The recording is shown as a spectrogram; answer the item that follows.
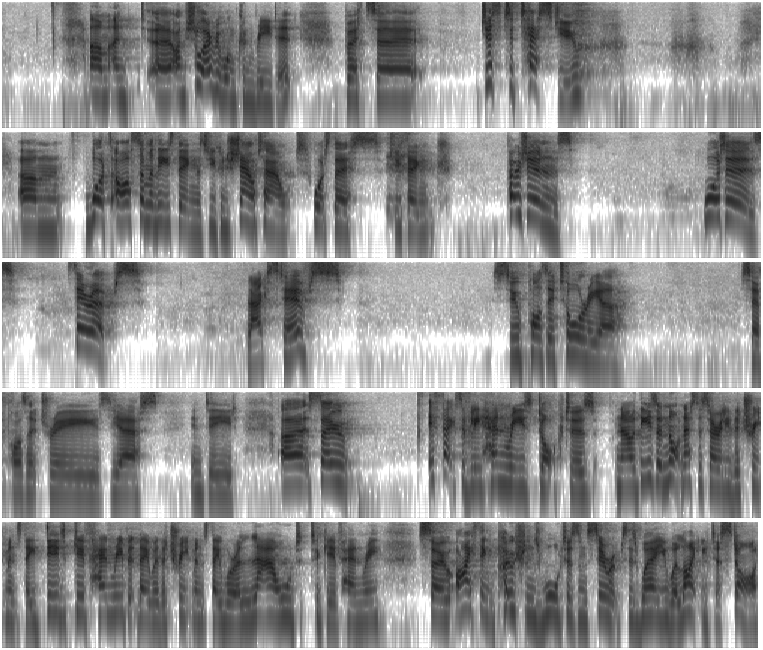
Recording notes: In a talk she delivered at our 2019 BBC History Magazine History Weekend in Winchester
